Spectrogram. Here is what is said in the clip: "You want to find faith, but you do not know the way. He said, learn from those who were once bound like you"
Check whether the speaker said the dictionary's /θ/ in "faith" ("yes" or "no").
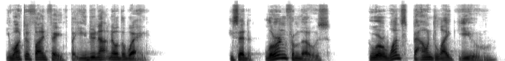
yes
